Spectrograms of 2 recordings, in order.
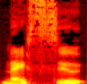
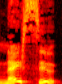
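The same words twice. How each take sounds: First: It sounds snarky and passive-aggressive. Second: It sounds cheerful and bright.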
